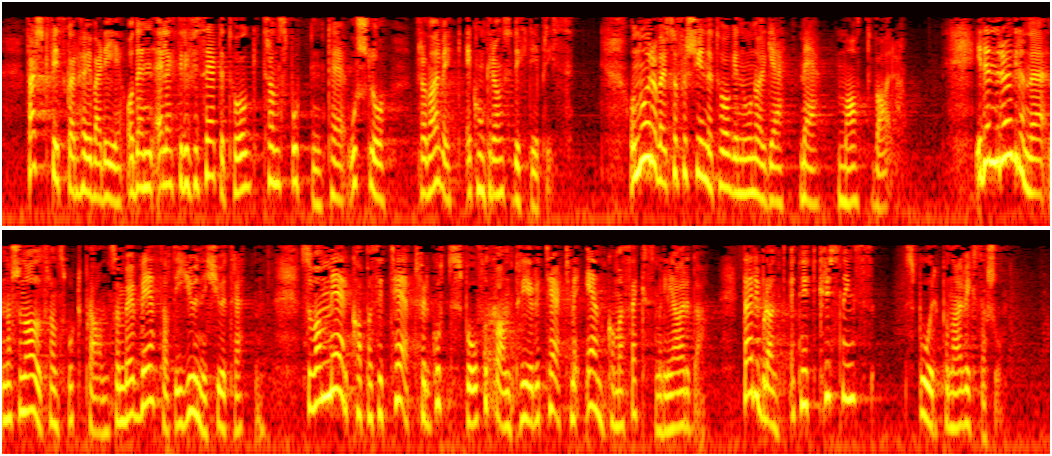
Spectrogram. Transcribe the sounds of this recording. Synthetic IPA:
fæʂkfɪskɑɾɦœʏʋæɖiːɔ̰d̪ɛnɛ̰lɛkt̪ɾɪfɪseːʈət̪ʰoːɡt̪ʰɾɑnspɔʈɳ̩t̪ʰɪlʊʂlʊ | fɾɑːnɑːɾʋeːkɛɪkʰʊŋkʉɾɑŋsəd̪ʏkt̪ɪəpʰɾḭːs | ɔnuːɾoːʋəɾsɔfɔʂyːnət̪ʰoːɡənuːɳɔɾɡəmɛmɑːt̪ʋɑ̰ːɾɑ̰ | ʔɪd̪ɛnɾøːɡɾɑnənɑʂʊnɑːlət̪ʰɾɑnspɔʈːpʰlɑːnn̩sɔmblɛʋeːt̪ʰɑt̪ːɪjʉːnɪçʉːət̪ʰɾɛt̪ːn̩sɔʋɑmeːɾkʰɑpɑsɪt̪ʰeːt̪fɔɾɡʊt̪spʰɔuːfʊt̪̚bɑln̩pʰɾɪʊɾɪt̪ʰeːʈmɛʔeːnkʰɔmɑsɛksmɪlɪɑɾd̪ɑ̰ | d̪̥æɾɪblɑnt̪ʰɛt̪nʏt̪ːkʰɾʏsnɪŋsː | puːɾpʰɔnɑːɾʋɪkst̪ɑʂṵːn

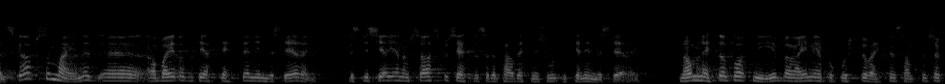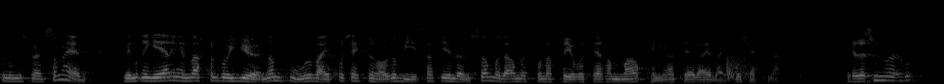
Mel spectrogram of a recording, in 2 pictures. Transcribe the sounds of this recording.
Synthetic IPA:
lskɑːpsɔmːæɪnəɑʁbæɪd̪əʁəpɑt̪ʰiːɑt̪̚d̪ɛt̪ːəæɾɛnɪnʋɛst̪eːɾɪŋ | ʋɪsd̪ɛseːɾjɛnːɔmst̪ɑːt̪sbʉd̪ʃɛt̪ːəsɔɛd̪ɛpʰɑʁd̪ɛfɪnɪʃuːnɪçːəɛnɪnʋɛst̪ḛːɾɪ̰ŋ | nɔʁmɑnɛt̪ːɔpfɔt̪ːnyːəbəɾæɪnɪŋəɾpʰɔkʰʊsd̪ʉʁɛkːəɛnsɑmfʉnsœkʊnuːmɪsklœnsɔmhḛːt̪ | ʋɪlʁɛjeːɾɪŋənʋæʁt̪fɑlɡoːjøːnəɔmɡuːəʋæɪpʰɾʊʃɛkt̪əɪnɔʁɡəʋiːsəɑt̪̚d̪ɪælœnsɔmːɔd̪æʁmɛːkʰʉnːəpʰɾɪʊɾɪt̪ʰeːɾɑmæːʁpʰɛŋːət̪ʰɪld̪æɪʋæɪpʰʁʊʃɛk̚t̪ənə̰

